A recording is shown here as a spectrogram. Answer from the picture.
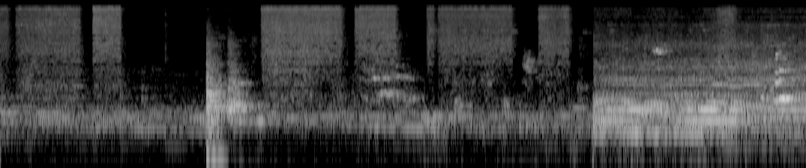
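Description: Paint spray gun hissing in short bursts that stop and start several times, spraying paint through a paper stencil onto a wall.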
